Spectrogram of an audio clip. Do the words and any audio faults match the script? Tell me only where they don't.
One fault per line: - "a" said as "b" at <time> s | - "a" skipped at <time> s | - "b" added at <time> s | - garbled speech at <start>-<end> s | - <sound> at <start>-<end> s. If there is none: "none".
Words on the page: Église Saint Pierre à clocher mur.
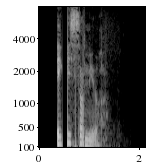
- dropout at 0.5-0.6 s
- "Pierre à clocher" skipped at 0.9 s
